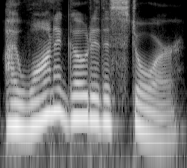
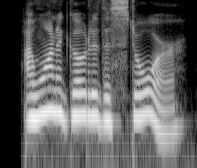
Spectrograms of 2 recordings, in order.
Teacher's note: The strong beats are on want and store.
